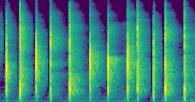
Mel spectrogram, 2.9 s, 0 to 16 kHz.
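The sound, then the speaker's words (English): A few people give a slow clap for the Mozart 225 box set, clapping together in a loose, slightly uneven rhythm, about a dozen sharp claps over a few seconds, fairly clear, with no talking. “All right, everybody, slow clap.”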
